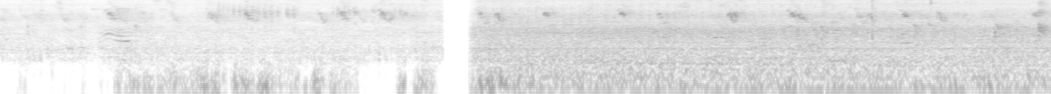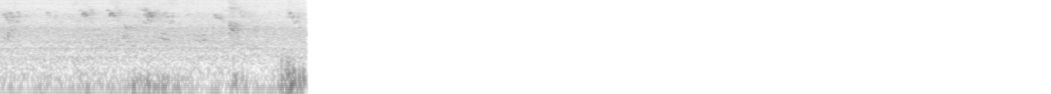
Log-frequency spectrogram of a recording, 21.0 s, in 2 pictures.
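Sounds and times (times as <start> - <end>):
small birds chirping: 0.0 - 13.6.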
